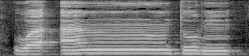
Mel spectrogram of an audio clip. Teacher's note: یعنی ناک میں آواز لے کے ناک میں آواز چھپائیں گے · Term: اخفا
